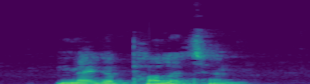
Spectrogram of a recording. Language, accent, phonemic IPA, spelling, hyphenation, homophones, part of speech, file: English, Southern England, /mɛɡəˈpɒlɪtən/, megapolitan, me‧ga‧pol‧i‧tan, Megapolitan, adjective / noun, LL-Q1860 (eng)-megapolitan.wav
- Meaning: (adjective) Of or pertaining to a megapolis (“a very large city or urban complex”); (noun) 1. Synonym of megapolis 2. An inhabitant of a megapolis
